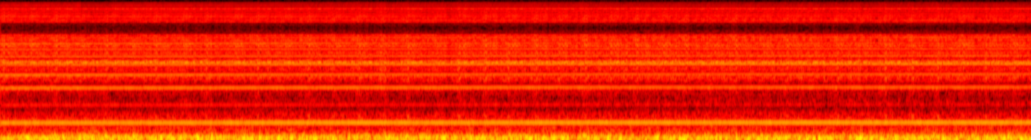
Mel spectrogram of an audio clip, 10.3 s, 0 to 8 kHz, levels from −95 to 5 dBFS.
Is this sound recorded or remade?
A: recorded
